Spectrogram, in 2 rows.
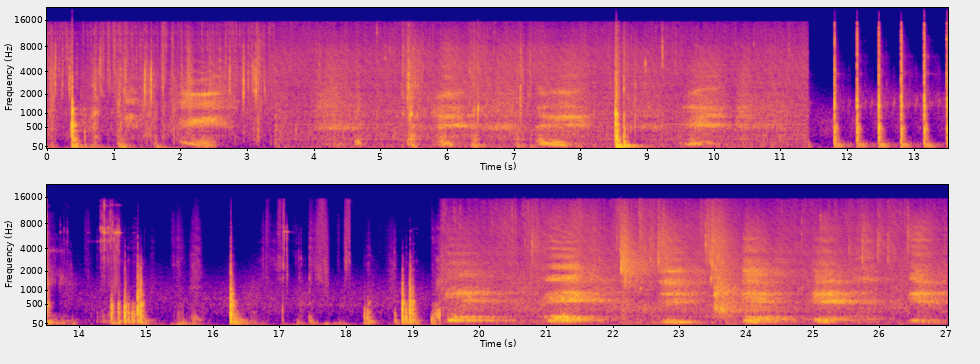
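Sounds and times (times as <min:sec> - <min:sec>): steady hiss: 0:00.0 - 0:11.6, 0:19.5 - 0:27.0.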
